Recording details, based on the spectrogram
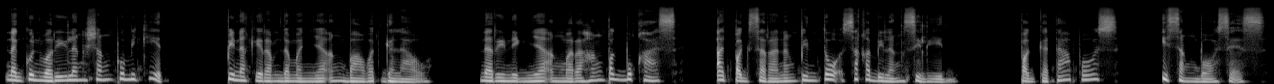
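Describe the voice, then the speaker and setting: A woman narrating a dramatic audio story in a steady, suspenseful storytelling manner. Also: sits low, moderate pace, dry recording, clean studio sound.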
